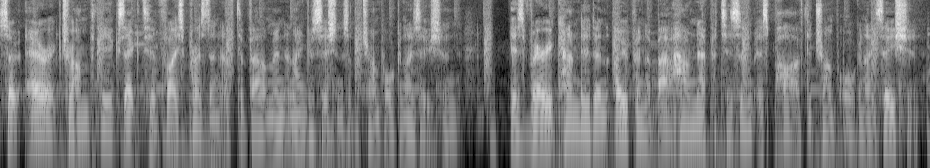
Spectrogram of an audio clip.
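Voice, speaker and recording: Someone with an English accent speaks at a very fast pace with ordinary pitch variation. Background noise is noticeable. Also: man, fairly low pitch for a man. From England. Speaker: podcast host. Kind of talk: casual podcast discussion with researched facts. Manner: reading notes.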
